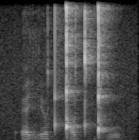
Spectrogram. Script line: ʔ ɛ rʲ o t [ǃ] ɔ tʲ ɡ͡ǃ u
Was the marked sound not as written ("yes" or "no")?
no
